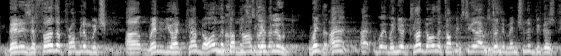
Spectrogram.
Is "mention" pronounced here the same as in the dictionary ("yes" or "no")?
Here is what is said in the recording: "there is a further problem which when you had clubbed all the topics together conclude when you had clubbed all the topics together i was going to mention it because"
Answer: yes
